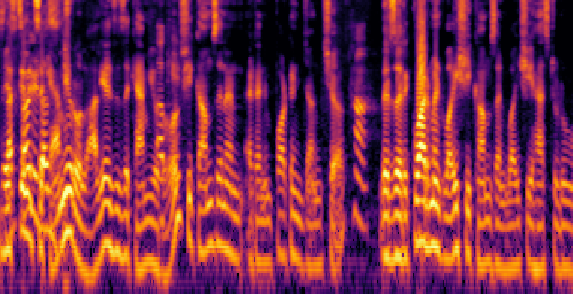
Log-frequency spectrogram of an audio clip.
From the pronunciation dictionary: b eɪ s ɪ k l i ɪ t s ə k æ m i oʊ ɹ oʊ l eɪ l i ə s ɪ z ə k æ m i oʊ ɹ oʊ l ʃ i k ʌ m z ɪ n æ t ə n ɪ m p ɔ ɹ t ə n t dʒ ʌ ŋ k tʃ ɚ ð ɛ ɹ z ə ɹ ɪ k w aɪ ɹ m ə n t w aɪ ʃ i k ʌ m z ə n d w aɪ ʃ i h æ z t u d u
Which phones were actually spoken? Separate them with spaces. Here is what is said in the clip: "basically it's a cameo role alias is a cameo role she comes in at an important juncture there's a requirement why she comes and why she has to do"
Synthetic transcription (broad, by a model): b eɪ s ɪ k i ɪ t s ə k æ m i oʊ ɹ oʊ l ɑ l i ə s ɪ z ə k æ m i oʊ ɹ oʊ l ʃ i k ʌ m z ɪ n æ t ə n ɪ m p ɔ ɹ t ə n t dʒ ʌ ŋ k tʃ ɚ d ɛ ɹ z ə ɹ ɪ k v aɪ ɹ m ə n t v aɪ ʃ i k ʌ m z ə n d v aɪ ʃ i h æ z t u d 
